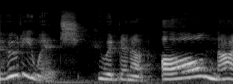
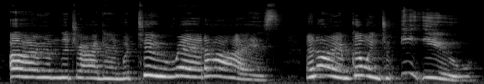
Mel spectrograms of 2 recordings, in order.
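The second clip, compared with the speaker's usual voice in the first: loud, high mock dragon threat; hammed-up dragon boast; dragon roar; 6 semitones higher, 6 dB louder than usual.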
